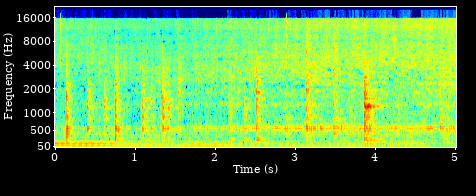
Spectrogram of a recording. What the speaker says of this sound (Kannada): ಇದಕ್ಕೆ ನಾನು ಇವಾಗ ಟೊಮೆಟೊನ ಆ್ಯಡ್ ಮಾಡ್ಕೊತಾ ಇದ್ದೀನಿ.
